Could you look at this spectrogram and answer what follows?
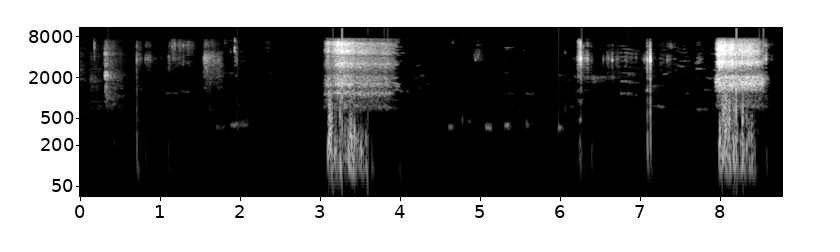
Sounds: Sigh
